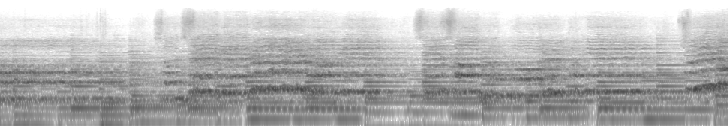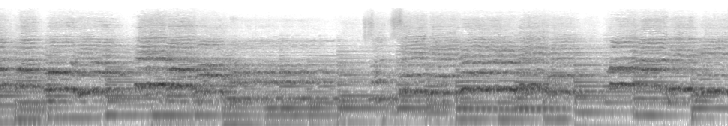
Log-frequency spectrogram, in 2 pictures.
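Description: Church choir singing a hymn in harmony on long held notes, with two brief breaks for breath about five and a half and fifteen seconds in.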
